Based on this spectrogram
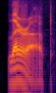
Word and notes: larrup: American English

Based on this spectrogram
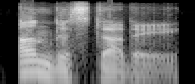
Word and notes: understudy: British English

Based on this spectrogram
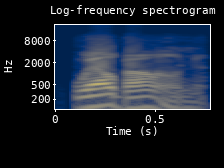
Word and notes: whalebone: American English

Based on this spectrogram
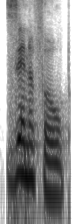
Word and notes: xenophobe: Indian

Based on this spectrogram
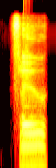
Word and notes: flu: British English

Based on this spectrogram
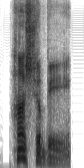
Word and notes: hushaby: British English

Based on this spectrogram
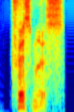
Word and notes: trismus: British English

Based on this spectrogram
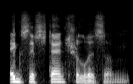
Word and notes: existentialism: American English

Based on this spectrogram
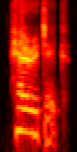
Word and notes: heretic: Indian

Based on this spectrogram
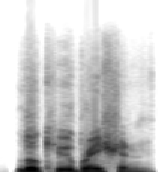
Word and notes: lucubration: American English

